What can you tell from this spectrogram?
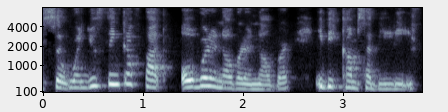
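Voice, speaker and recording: The voice carries a dark, mellow tone and a Venezuelan accent at a fairly quick pace on a very clean recording with a silent background. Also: woman. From Venezuela (Caracas). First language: Spanish. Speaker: life coach and speaker. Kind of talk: motivational talk.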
